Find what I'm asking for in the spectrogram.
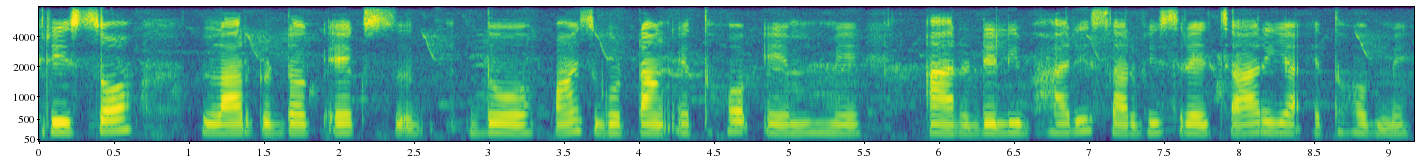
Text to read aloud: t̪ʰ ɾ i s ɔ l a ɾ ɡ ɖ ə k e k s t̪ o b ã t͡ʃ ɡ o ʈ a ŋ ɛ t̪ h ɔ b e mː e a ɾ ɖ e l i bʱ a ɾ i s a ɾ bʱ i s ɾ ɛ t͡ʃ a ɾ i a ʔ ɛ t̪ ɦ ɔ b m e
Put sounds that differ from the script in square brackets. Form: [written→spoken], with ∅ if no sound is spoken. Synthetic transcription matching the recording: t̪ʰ ɾ i s ɔ l a ɾ ɡ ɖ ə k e k s [t̪→d̪] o [b→p] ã t͡ʃ ɡ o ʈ a ŋ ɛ t̪ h ɔ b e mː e a ɾ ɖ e l i bʱ a ɾ i s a ɾ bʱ i s ɾ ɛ t͡ʃ a ɾ [i→j] a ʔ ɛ t̪ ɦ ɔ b m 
